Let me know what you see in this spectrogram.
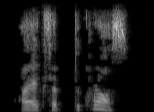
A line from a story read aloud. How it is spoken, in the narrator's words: a white-faced man who calmly said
